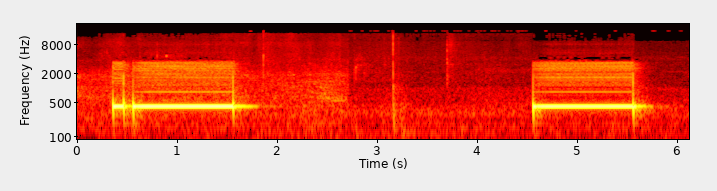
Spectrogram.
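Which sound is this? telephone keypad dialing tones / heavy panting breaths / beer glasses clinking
telephone keypad dialing tones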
